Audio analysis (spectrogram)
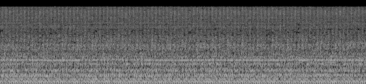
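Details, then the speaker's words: VW Jetta A4 2.0 that had misfires on cylinders 1 and 3, rough idle and bucking, after replacing spark plugs and wires: even steady idle, smooth regular beat, no stumbles; normal idle after repair. "pero ya no se siente tembloroso el carro del instante que de repente se sentía como que así como que brincaba el motor ahora si está bien parejito"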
